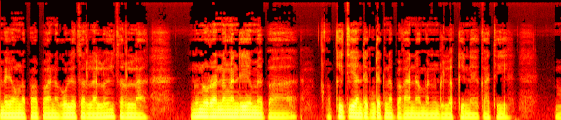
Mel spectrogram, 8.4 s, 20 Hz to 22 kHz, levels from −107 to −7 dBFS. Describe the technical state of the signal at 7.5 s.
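At 7.5 s the speech signal is intact, with no audible fault at that moment.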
